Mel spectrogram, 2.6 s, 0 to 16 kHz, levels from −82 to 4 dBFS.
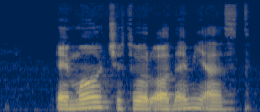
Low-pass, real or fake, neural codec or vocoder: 14.4 kHz; real; none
